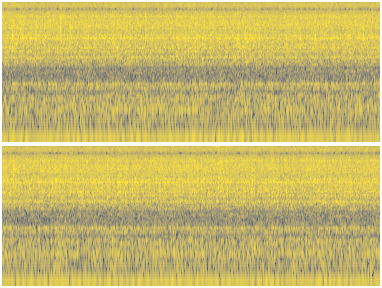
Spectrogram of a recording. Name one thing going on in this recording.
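Water sloshes and splashes inside a washing machine drum.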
